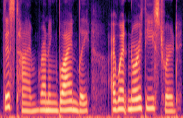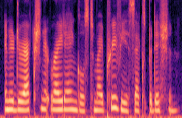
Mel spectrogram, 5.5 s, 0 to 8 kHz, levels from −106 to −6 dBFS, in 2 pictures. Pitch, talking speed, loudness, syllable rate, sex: 215 Hz, 185 wpm, -18 LUFS, 5.6 syllables/s, female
